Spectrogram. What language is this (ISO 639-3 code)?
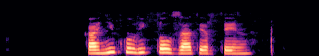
chm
